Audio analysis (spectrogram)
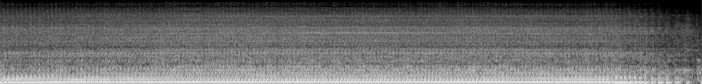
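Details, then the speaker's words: Yamaha TW200 single with simulated vacuum leak at the carb-to-head boot, choke pulled: fast raised idle holding steady until shut-off, running slightly better; high idle from vacuum leak. "it allows it to run a little bit better, however the RPMs raise."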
